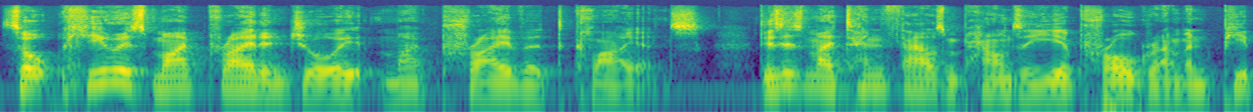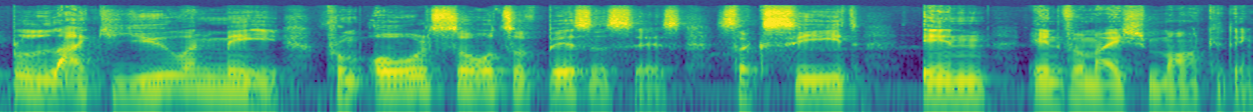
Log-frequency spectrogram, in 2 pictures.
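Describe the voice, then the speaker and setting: On a very clean recording with a silent background, a man with a German accent speaks fairly slowly at a medium pitch, with lively intonation. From Austria. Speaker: internet marketer. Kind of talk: sales pitch.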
